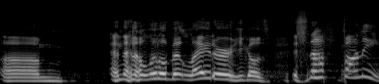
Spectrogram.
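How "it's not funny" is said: very high, getting-mad, angry, annoyed tone. Retelling a long drive with a coworker who's getting mad: imitating a coworker getting mad. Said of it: "And he's getting mad".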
